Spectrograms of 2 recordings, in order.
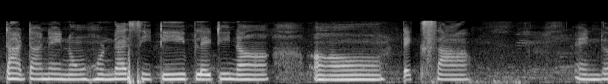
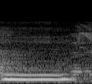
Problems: constant background noise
